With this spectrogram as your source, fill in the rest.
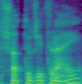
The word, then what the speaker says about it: Satyajit Ray: and which you have to pronounce as Satyajit Ray.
